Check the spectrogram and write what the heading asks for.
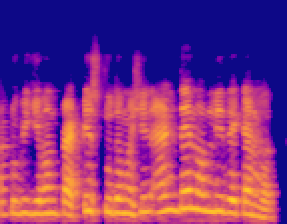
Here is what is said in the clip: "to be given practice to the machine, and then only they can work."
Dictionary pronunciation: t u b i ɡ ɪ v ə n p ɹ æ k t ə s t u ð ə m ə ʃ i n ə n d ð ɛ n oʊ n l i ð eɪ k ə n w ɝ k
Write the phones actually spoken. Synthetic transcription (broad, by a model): t u b i ɡ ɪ v ə n p ɹ æ k t ə s t u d ə m ə ʃ i n ə n d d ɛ n oʊ n l i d eɪ k ə n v ɝ k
